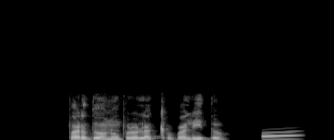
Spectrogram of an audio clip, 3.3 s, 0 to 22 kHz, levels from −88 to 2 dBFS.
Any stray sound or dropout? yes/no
yes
